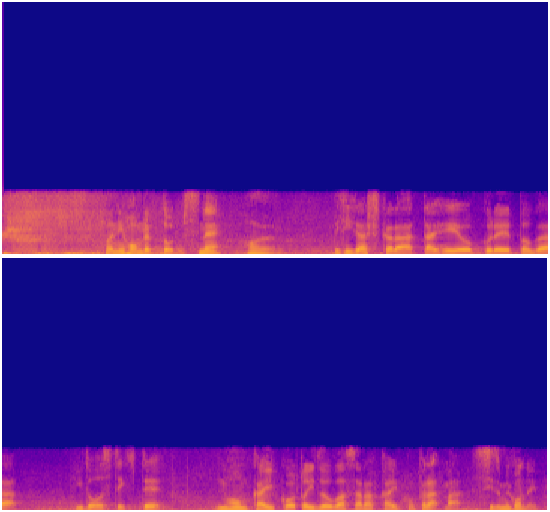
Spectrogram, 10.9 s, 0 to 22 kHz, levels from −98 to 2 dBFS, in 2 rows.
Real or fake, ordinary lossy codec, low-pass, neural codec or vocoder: fake; none; 5.4 kHz; codec, 16 kHz, 1 kbps, X-Codec, HuBERT features, trained on LibriSpeech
